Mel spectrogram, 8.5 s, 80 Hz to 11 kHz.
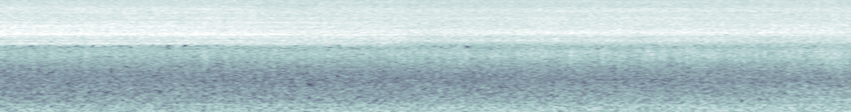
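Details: Cicadas singing on a hot, humid midsummer day, 14 July 2022, in Gayang-dong Culture Park, Gangseo-gu, Seoul, South Korea: a steady, dense high-pitched hiss with no breaks, beside a cool fountain.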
